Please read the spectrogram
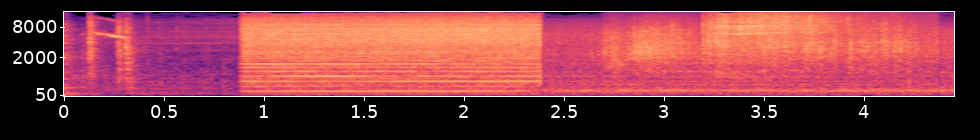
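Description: A loud mechanical whir with a steady hum starts suddenly about a second in and cuts off a second and a half later. Then shelled corn kernels pour and rattle into the hopper of a grain moisture tester.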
